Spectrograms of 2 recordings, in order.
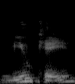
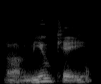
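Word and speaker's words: μk: is what we call mu k. So it's pronounced as mu k mu which is a Greek letter mu k okay that's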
